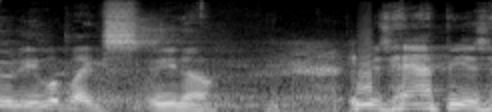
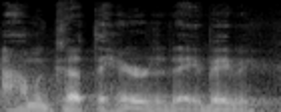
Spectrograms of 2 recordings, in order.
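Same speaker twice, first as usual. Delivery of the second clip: soft low reassurance; 7 semitones lower, 8 dB quieter, faster than usual. Retold or imitated. Soothing old client.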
